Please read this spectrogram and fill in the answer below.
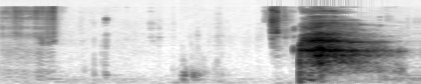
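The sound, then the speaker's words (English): Someone sips a Celsius energy drink: a few faint small clicks, then a brief sharp sound and a louder half-second slurping sip, quiet otherwise and without talk. “let me take a sip of this Celsius.”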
